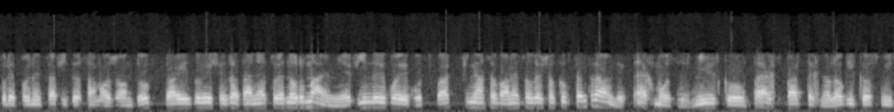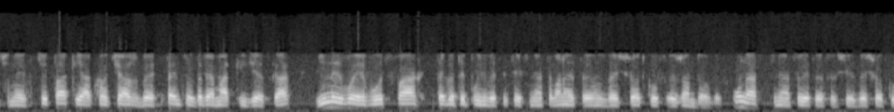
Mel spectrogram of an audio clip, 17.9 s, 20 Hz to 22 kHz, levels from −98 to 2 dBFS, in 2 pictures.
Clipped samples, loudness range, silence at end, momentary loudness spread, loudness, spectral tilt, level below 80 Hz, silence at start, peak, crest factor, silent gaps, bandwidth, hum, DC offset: under 0.1%; 3 LU; 0 s; 6 LU; -19 LUFS; -7.5 dB/octave; -66 dBFS; 0 s; -4 dBFS; 14 dB; none; 3.9 kHz; none; under 0.1%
